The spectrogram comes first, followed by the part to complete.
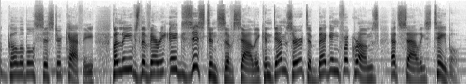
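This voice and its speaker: An actor playing the Whistler, an all-knowing male narrator who taunts a jealous woman in a radio drama. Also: high-pitched. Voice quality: insinuating, taunting.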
